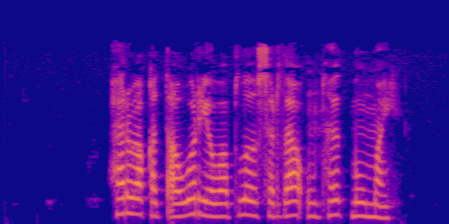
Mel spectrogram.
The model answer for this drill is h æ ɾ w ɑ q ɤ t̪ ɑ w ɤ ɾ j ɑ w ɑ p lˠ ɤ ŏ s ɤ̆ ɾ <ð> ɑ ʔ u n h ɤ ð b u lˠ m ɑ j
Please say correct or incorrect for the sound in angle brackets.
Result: correct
